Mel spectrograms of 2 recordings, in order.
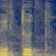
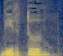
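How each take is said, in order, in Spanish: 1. La palabra termina en un sonido T. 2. La palabra termina en un sonido D suave. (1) "Tampoco es la virtud" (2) "La palabra es virtud"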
